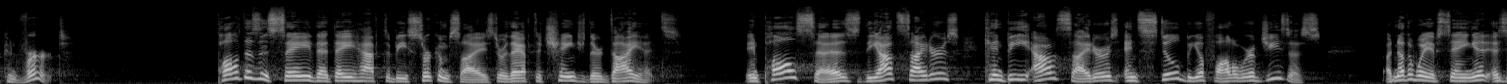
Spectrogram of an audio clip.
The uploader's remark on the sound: Recorded live at Beatitudes Church in Phoenix, AZ.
